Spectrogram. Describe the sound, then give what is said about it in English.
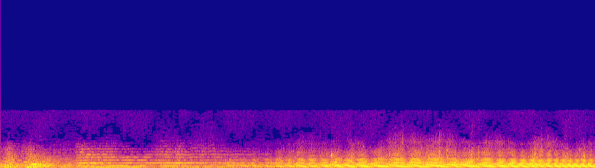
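A rented motorboat's engine drones steadily across the water at night on the way to Craven's Point, a continuous harmonic hum that grows a little louder partway through and holds. No one speaks. “Can we get a boat and go over to Craven's Point?”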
